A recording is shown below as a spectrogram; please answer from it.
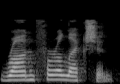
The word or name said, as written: run for election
